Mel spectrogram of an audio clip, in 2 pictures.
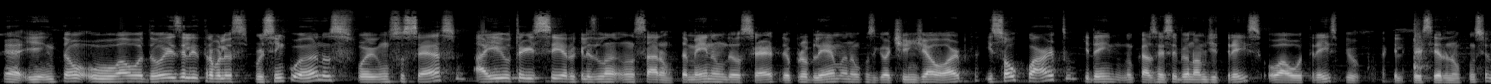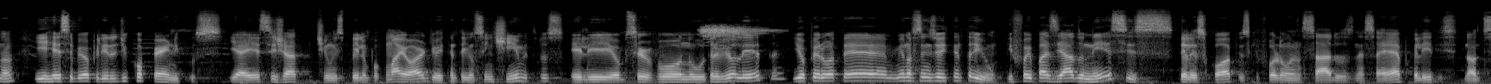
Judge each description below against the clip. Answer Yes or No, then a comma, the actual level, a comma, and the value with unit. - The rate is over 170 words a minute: Yes, fast, 185 wpm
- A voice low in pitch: Yes, low, 125 Hz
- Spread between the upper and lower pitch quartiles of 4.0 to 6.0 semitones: Yes, average, 4.8 semitones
